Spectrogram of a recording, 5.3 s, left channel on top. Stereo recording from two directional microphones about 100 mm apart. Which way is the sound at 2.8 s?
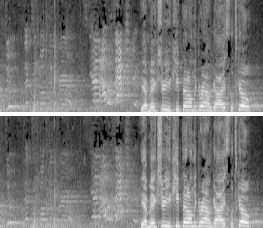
50° right (ahead or behind).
